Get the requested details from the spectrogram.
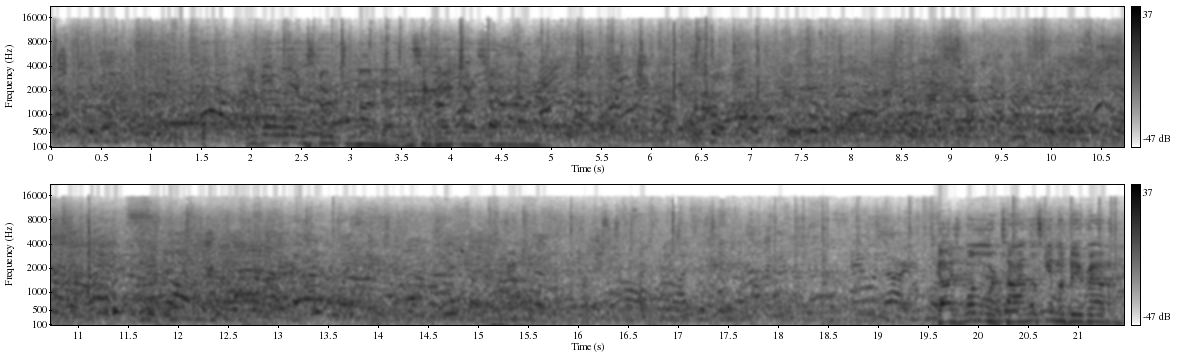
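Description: A large audience murmurs and cheers in an echoing hall.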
